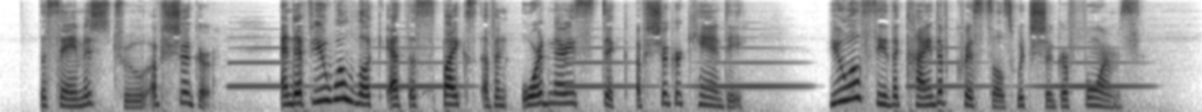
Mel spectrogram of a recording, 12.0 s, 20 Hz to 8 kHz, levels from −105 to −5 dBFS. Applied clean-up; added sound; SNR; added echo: none; Wind instrument, woodwind instrument; 17 dB; none.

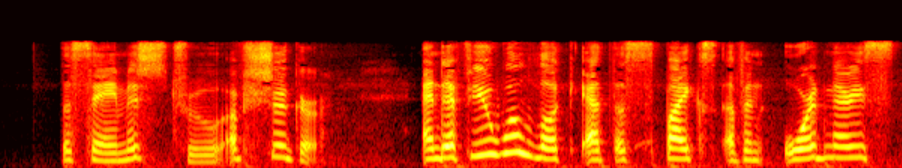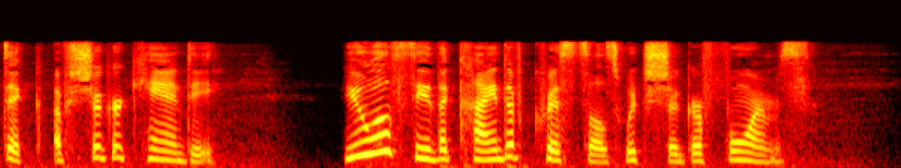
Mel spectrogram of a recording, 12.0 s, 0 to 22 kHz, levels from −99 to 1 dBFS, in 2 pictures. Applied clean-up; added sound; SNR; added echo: none; none; none; none.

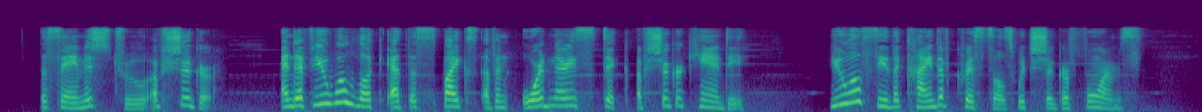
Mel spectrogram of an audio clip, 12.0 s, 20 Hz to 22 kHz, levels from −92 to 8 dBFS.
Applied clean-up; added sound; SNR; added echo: neural separator model SepFormer DNS4.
